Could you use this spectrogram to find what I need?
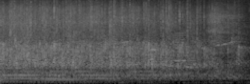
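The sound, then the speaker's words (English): The Calvary Church audience applauds and cheers for Jesus, a dense, steady wash of clapping with voices mixed in, holding loud for several seconds and easing slightly toward the end. “Can you make some noise for Jesus one more time?”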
